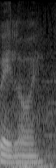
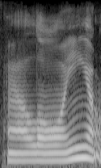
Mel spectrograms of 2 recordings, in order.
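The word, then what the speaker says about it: Aloy: all thanks to you eloy it's pronounced alloy can i ask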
